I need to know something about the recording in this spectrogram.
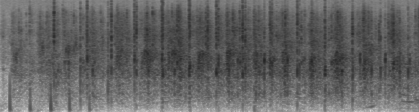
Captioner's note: audience applauding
